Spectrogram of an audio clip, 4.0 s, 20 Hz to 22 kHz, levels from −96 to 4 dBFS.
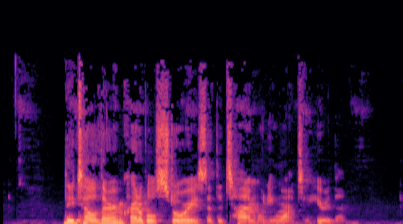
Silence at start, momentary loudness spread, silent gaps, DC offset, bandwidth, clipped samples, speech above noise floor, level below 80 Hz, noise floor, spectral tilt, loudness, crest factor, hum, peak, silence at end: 0.65 s; 12 LU; none; under 0.1%; 16.5 kHz; under 0.1%; 35 dB; -54 dBFS; -54 dBFS; -4 dB/octave; -19 LUFS; 20 dB; none; 0 dBFS; 0.6 s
